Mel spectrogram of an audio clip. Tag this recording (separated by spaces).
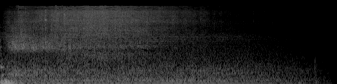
ashes falling grains grainy rice sound-design sugar trickle trickling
